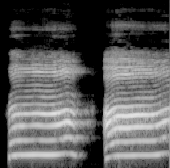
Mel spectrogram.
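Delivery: a high "Ah" sung through the nose; nasal ah. Shown as a demonstration. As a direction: sing ah all through the nose. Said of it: "totally through the nose".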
